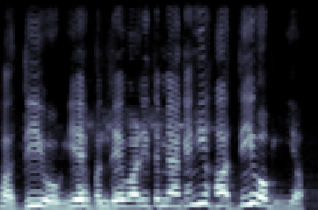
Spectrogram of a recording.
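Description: Middle-aged wife and mother played by a woman, calm, soothing, slightly high voice. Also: a little fast, dry recording, close to an everyday voice.

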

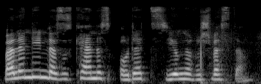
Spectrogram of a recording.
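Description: A woman voicing a cheerful, teasing young male fashion designer in a lively, brisk, raised voice. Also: sits high, voice pushed up.

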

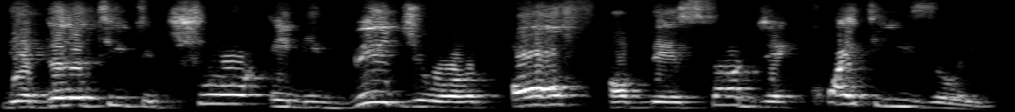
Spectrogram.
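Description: A Barbadian-accented man preaches motivation to a group on a video call, stressing and repeating key lines while talking right to his audience. He has a warm, expressive voice on the high side at a normal speed. The recording is lo-fi.

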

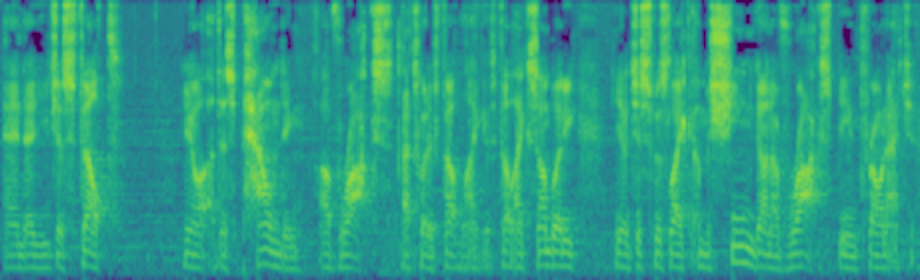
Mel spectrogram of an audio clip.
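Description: A firefighter recalling events in an interview, plain and halting with many fillers. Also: male voice, low voice, little pitch movement, creaky. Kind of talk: interview recollection. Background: music.

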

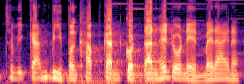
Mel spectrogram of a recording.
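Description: With a medium-pitched voice and a fairly quick pace, a man provides casual live-stream gameplay commentary, joking with his chat, thanking viewers for donations, and frequently exclaiming and laughing.

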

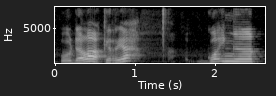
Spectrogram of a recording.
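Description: A woman in her late twenties with a Sundanese-tinged Indonesian accent, a podcast guest telling her story in lively casual chat and mixing in English phrases. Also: extremely high pitch, unhurried. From Bandung, Indonesia.

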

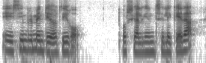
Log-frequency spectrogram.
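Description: A woman with a Spanish accent teaching an English exam-prep class online, checking in often with her students and slowing down to model English examples. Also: lowish voice, little pitch movement, a little mellow, muffled recording. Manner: switches between Spanish and English, frequent "vale?" check-ins.

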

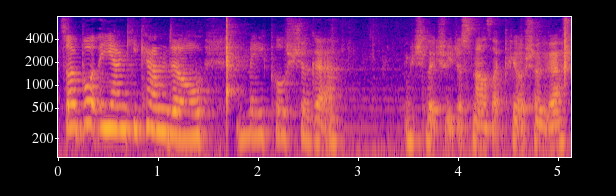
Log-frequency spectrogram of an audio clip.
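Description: Her voice ringing like in a cave around an empty, bare-roomed house, a young woman from northern England does a casual, self-deprecating vlog chat to camera. She's medium-pitched, with lively intonation and a slightly fast pace. Faint noise sits under the echoey room sound.

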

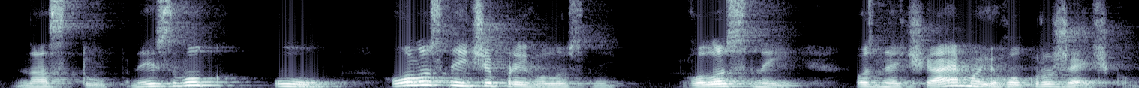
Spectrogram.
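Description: Slow, deliberate woman teacher in an echoey room. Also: mid-range voice, darkish tone. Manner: slow, deliberate, asks questions and answers them herself. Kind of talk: slow clear lesson for young children.

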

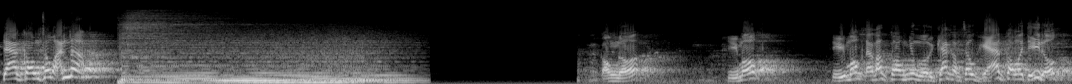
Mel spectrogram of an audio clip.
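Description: An actor playing a flustered young country man with a Southern Vietnamese accent, shouting in exasperation. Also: sits high, steady tone, rapid-fire, lo-fi sound, lightly acted. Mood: exasperated. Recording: echoey with loud music.

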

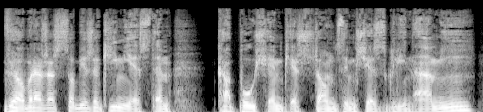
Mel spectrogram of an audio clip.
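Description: A man reading aloud voices a crude, quarrelsome soldier who snarls abuse at his comrades. The voice is low and unhurried, in a dry, close recording. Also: no room sound. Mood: angry. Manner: snarling and abusive.

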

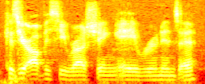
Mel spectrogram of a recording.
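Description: A young man talking casually over voice chat during a team game, excitable and profane, with a lot of rambling. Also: lowish voice, fast, background noise. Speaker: gamer on voice chat.

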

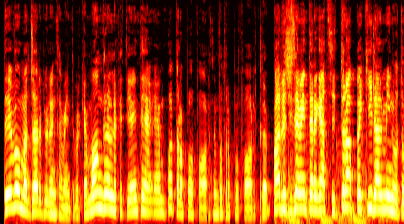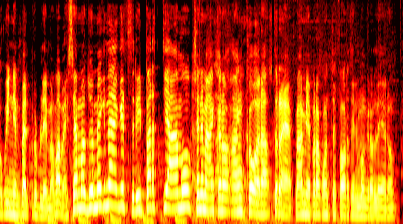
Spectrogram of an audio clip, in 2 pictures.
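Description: A young Italian man chatting excitedly to viewers while reacting to gameplay as a gaming YouTuber. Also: sits high, quick pace, hardly any pauses, faint music behind. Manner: animated, chatty, addresses viewers as "ragazzi". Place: home gaming room.

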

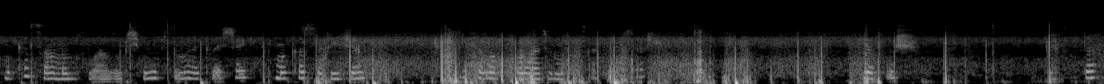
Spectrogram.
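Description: A woman's voice: high voice, little pitch movement, normal speed, long pauses. A woman giving casual let's-play commentary to her viewers, often dropping to a whisper while she sneaks around. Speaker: gaming channel host. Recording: lo-fi with clear background noise.

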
